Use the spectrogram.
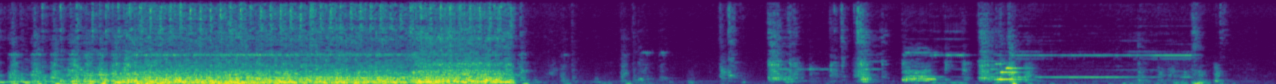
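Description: A sewing machine stitches a tack-down seam on a quilt block, running steadily and loud for about five seconds, then a quieter stretch of faint clicks and handling noises follows.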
